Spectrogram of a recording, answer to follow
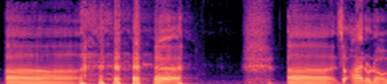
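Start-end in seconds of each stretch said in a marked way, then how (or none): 0.9-1.8 bright burst of laughter; laughing. Real, not acted. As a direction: let a real laugh out. Laughs at the Viking joke.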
